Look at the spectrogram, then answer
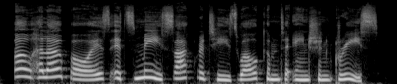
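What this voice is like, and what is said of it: Put-on British accent. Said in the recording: “we'll just make them have a British accent ... oh, just give them a British accent”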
